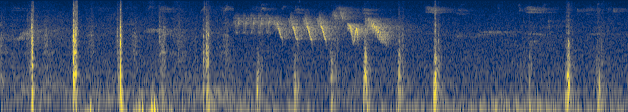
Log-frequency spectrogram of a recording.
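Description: Repeated sharp knocks of a wooden pole tamping earth around an upright log post, coming every half second or so at first and more sparsely after. A rapid high chirping trill runs through the middle.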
